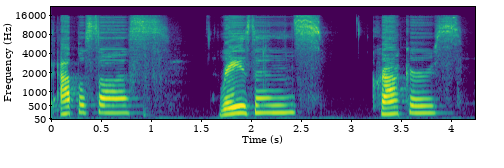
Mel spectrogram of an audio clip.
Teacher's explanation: you could use Rising intonation the whole time and you would do that because there could be or there are other items or other options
